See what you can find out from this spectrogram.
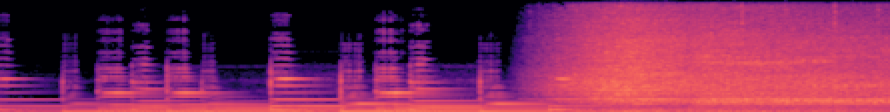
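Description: Steady low engine hum with tonal harmonics inside a moving car, shifting as it accelerates, then a broad rushing wash of road and wind noise swells over the last few seconds.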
